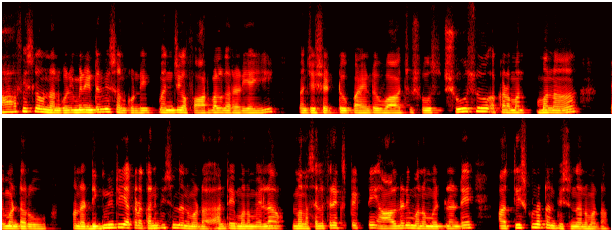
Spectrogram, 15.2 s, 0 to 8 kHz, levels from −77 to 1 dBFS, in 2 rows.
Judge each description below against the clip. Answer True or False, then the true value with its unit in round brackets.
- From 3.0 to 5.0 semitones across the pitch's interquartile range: True (3.9 semitones)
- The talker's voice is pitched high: False (150 Hz)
